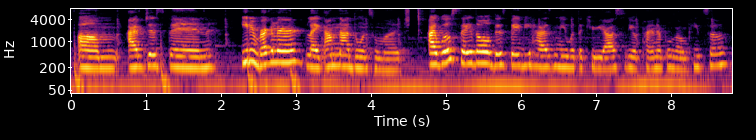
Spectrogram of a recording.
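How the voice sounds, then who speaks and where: A woman's voice: mid-range voice, normal speed. Chatty woman about thirty, upbeat vlog. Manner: chatty, upbeat, warm toward viewers, many fillers. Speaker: faith lifestyle vlogger. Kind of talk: casual chat to camera. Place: bedroom at home, indoors.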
